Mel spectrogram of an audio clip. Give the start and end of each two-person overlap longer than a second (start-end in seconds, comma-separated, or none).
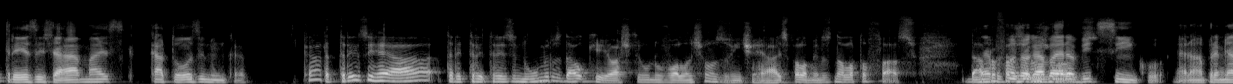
9.7-11.0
